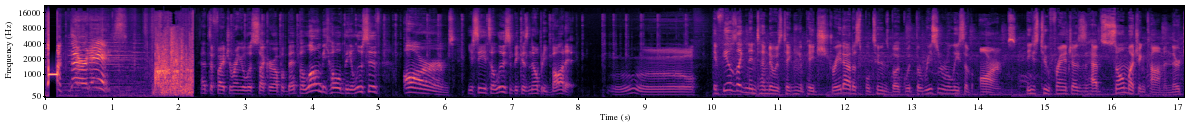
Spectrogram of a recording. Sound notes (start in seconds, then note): 0.0 beep; 1.7 loud rumbling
